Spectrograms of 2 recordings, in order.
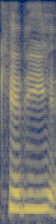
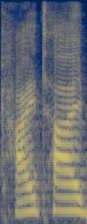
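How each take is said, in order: First: The first vowel sounds like in 'kit'. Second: The first vowel sounds like in 'kite'. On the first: The speaker calls it right. "I'm gonna say it's Kitty" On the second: The speaker calls it wrong. "not Kaitai because that sounds a little weird"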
